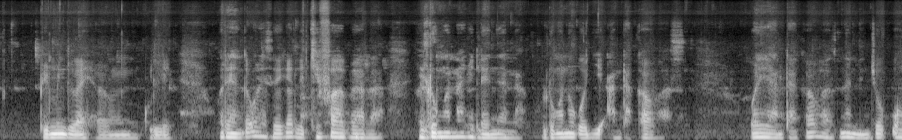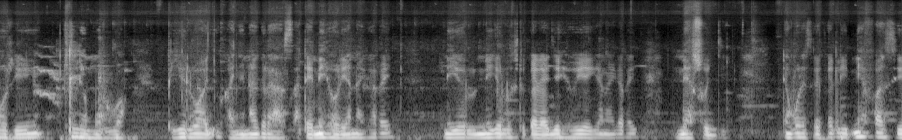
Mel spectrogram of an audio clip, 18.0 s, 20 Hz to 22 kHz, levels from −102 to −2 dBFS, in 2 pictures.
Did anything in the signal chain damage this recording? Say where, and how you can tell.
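No, nothing in the signal chain damaged this audio.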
